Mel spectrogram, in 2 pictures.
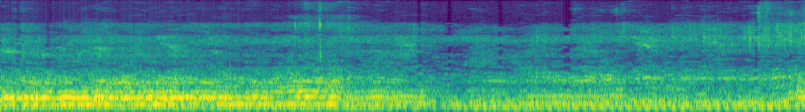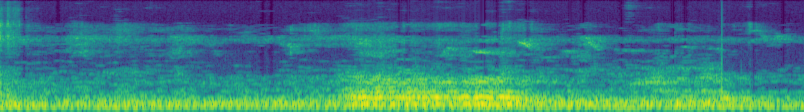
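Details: Bee. Bees hum with a continuous low buzz, several wings blending into one wavering drone. The sound grows louder at moments as individuals fly near, then settles back into a softer hum.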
